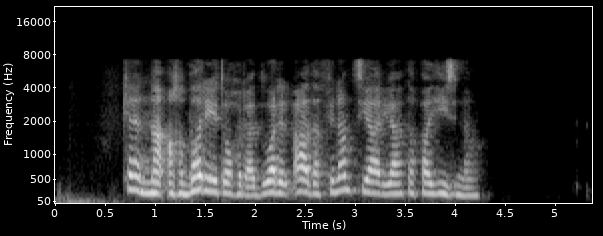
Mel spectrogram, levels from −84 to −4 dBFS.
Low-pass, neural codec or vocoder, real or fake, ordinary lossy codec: 7.2 kHz; codec, 16 kHz, 0.8 kbps, ZipCodec; fake; AAC, 32 kbps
